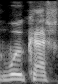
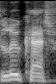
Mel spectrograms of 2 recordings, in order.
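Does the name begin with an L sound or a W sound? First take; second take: W; L. First: The name begins with a W sound. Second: The name begins with an L sound. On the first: The speaker calls it right. "made me pronounce his name right" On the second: The speaker calls it wrong. "I had called Wukash Lukash for years"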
